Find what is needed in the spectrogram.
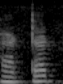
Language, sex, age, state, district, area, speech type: Odia, female, 45-60, Odisha, Koraput, urban, spontaneous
